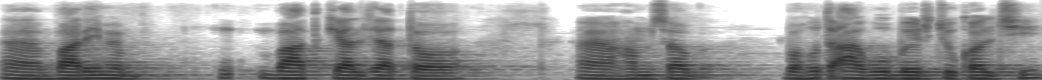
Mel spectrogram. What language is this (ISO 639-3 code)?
mai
